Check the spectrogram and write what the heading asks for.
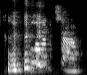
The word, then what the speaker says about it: Sláinte: Sláinte. Oh, sláinte. All right, I'm going to go pour some to celebrate. Gaelic is not pronounced in any way the way it looks.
